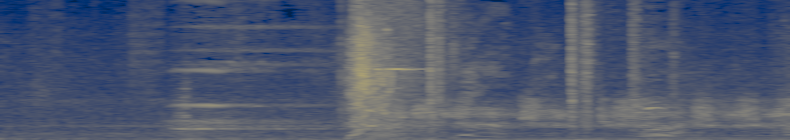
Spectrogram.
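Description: A punch lands with a heavy thud during a struggle.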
